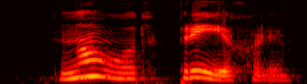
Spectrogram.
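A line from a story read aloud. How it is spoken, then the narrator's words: Sighing to herself. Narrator (Russian): вздохнула про себя Кира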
